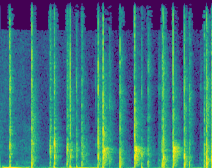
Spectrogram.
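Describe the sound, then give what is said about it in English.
A small group gives a round of applause: sharp, uneven handclaps ring out loudly and distinctly throughout, with no pause. “Well done, everybody. Round of applause.”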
